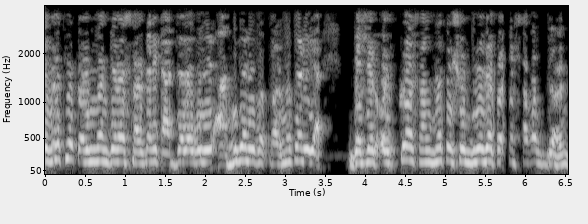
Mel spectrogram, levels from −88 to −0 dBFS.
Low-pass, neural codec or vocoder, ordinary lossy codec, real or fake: 3.6 kHz; vocoder, 22.05 kHz, 80 mel bands, Vocos; Opus, 64 kbps; fake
